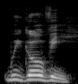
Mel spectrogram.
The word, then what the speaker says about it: Wegovy: The other one is Gobi, you said. Was that it? Gobi? – Wegovy, yeah.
